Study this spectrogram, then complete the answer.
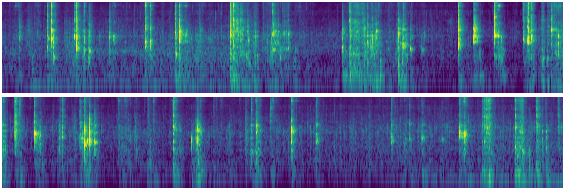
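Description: A metal spoon clinks and scrapes against shells in a frying pan.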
